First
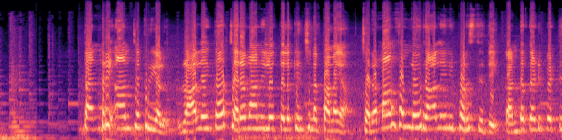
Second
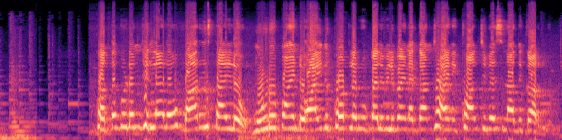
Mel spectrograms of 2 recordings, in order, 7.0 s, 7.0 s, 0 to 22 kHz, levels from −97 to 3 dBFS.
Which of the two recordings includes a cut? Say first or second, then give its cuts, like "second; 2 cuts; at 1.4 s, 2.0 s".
first; 1 cut; at 1.0 s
